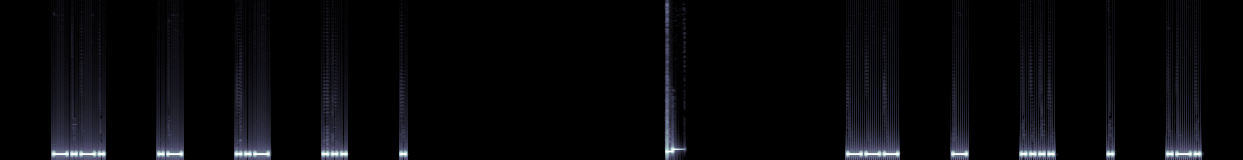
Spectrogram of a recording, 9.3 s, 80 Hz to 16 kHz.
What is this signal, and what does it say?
Morse code, heard as a keyed tone, about 36 wpm, spaced as for 16 wpm, 700 Hz. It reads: CAUSE OTHER
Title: 4x Character Spacing - Top 200 Words - 35wpm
